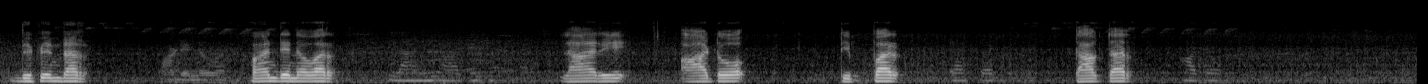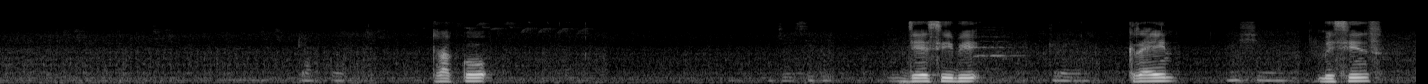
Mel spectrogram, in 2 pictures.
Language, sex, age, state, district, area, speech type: Telugu, male, 18-30, Andhra Pradesh, Krishna, urban, spontaneous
